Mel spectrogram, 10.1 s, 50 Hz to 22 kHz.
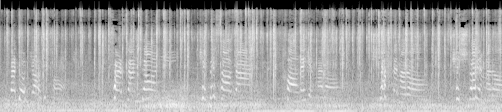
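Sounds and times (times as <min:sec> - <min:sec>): bonfire crackling and popping: 0:00.0 - 0:10.0
people's voices: 0:00.0 - 0:10.0.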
